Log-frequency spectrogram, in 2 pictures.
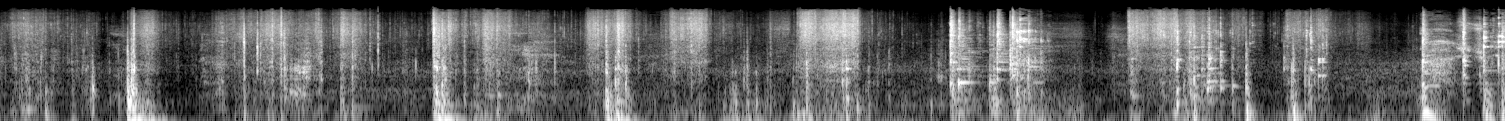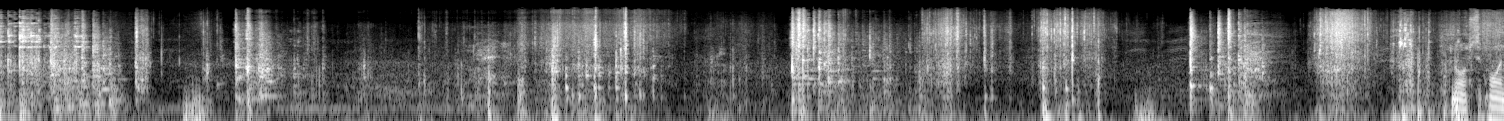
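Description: Rubbish being rummaged through in a wheelie bin: plastic bags rustling, and aluminium cans and glass bottles knocking and clinking in many short, irregular clatters.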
